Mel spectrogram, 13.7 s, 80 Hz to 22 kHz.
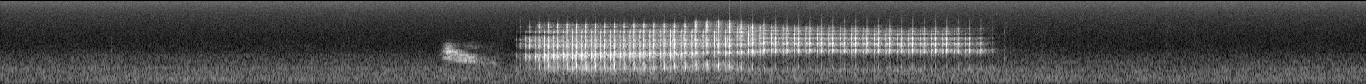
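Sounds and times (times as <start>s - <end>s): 
white stork Ciconia ciconia: 4.4s - 10.1s.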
